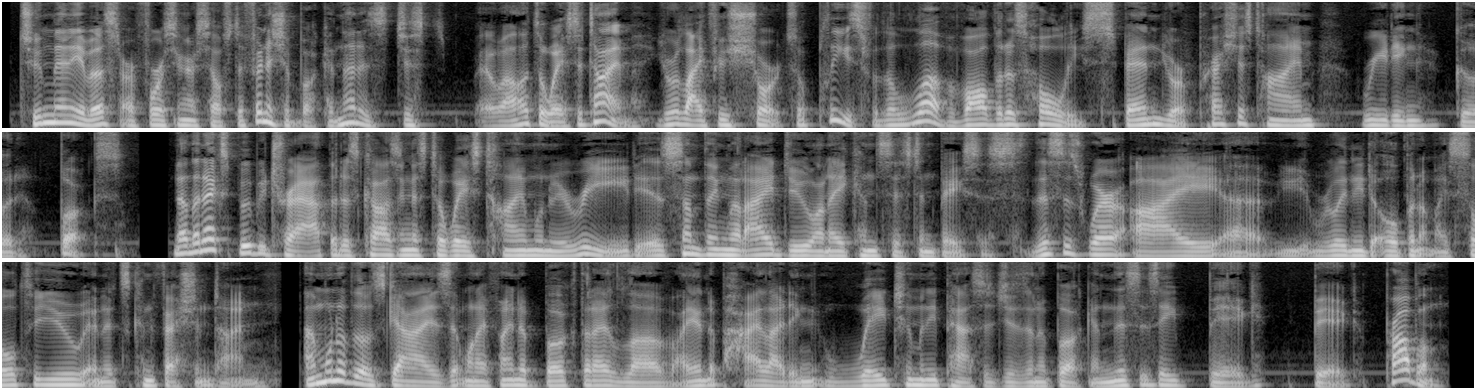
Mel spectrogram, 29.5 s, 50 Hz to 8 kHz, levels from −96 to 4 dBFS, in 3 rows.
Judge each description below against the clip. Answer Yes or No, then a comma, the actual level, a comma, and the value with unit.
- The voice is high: No, low, 115 Hz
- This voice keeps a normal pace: No, fast, 235 wpm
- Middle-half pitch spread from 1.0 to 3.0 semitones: No, average, 3.7 semitones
